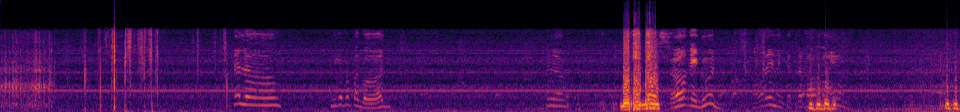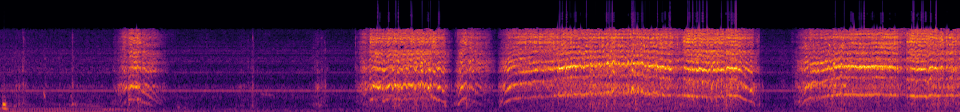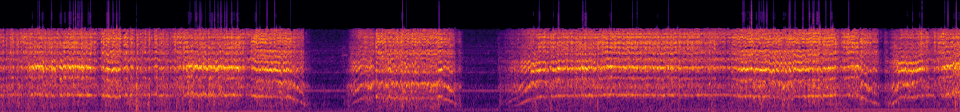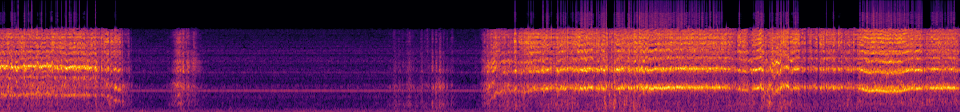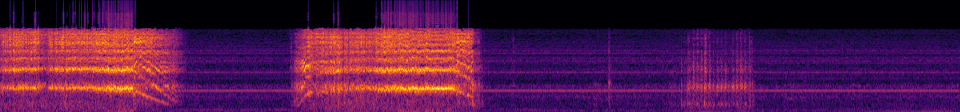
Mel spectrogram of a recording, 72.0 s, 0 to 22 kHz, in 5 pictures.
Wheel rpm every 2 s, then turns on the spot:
20, 0, 0, 0, 0, 0, 0, 10, 20, 10, 100, 130, 140, 90, 160, 160, 100, 100, 80, 160, 150, 130, 100, 10, 10, 130, 220, 220, 220, 200, 10, 200, 80, 0, 10, 0.
0-2 44-50 60-62 64-66 68-70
